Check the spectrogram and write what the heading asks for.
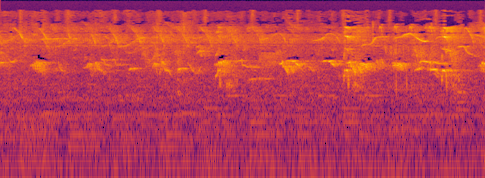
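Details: A Creamy-bellied Thrush sings faint, varied whistled phrases in a bird-rearing farm in Brazil, a longer, more melodious song than the Rufous-bellied Thrush, with other birds chirping and a steady low rumble.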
